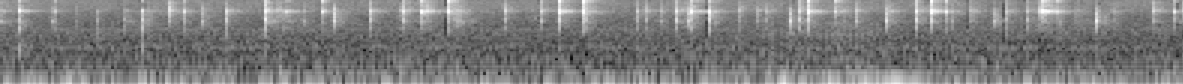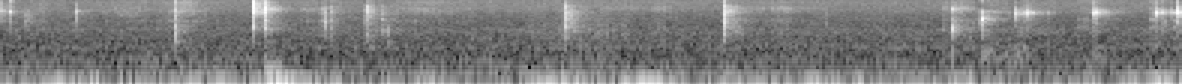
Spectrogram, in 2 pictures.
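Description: Long manicured nails tap quickly and lightly on a small, closed, hollow pink plastic liquid lipstick tube with a gold cap, held in both hands. The result is a soft, steady patter of crisp, bright clicks that die away almost instantly, over a quiet low background hum.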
